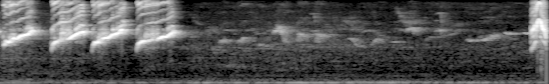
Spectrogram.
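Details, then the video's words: Orange-headed thrush from Singaraja, North Bali, singing to spur other birds into song: four loud, quick rising whistled phrases, then softer warbled notes trailing off, and one sharp burst at the end. "Punglor Merah Lagi Berkicau.. Untuk Pancingan Bunyi"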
